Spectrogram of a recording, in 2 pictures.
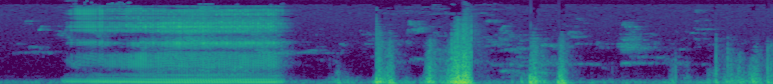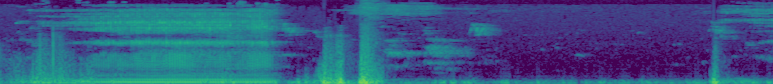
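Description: A sleeping Labrador snores in long, low, rattling breaths, spaced several seconds apart.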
